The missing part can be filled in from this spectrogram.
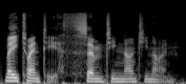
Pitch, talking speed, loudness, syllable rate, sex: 130 Hz, 160 wpm, -21 LUFS, 5.7 syllables/s, male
